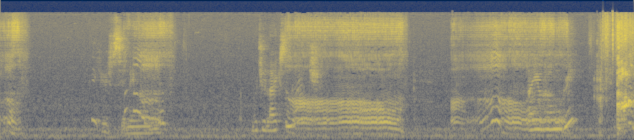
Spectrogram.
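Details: Red Norwich Terrier, one of two pet dogs indoors, 'talking' to ask its owners for lunch: drawn-out, wavering moaning tones held for about two seconds, with short groans between, alongside a person speaking.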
